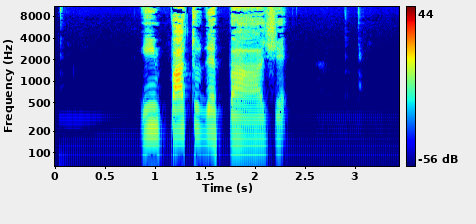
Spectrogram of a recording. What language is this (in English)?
Ligurian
